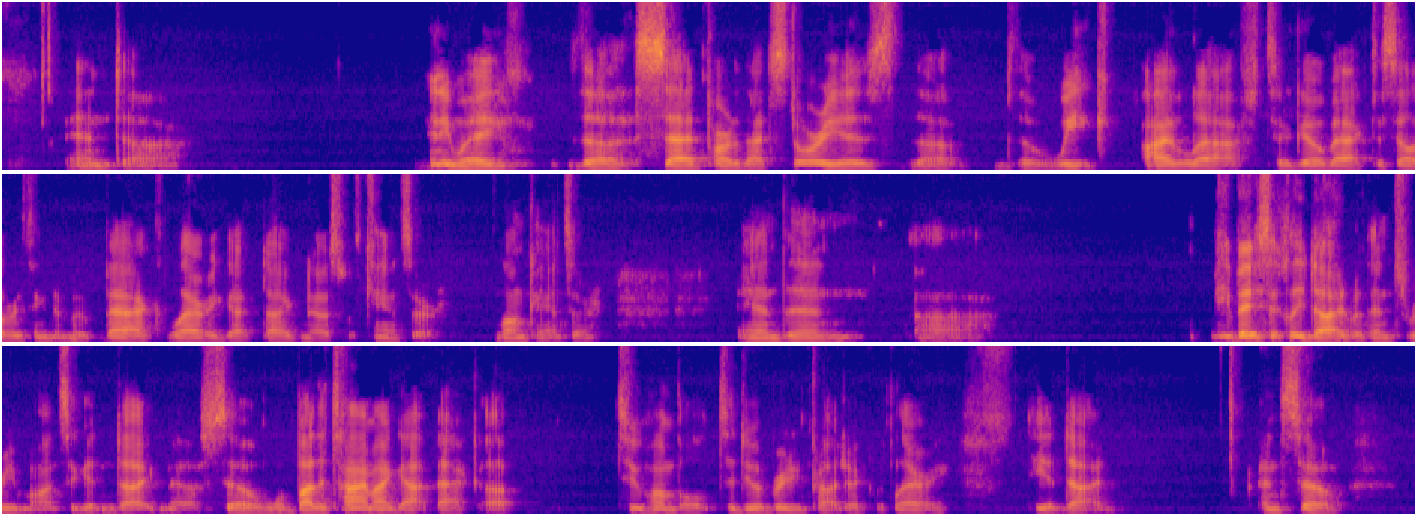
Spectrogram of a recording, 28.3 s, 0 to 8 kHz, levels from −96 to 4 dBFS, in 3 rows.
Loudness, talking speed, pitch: -29 LUFS, 140 wpm, 310 Hz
